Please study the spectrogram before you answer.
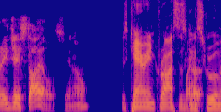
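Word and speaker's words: Karrion Kross: I was like Karrion Cross. But it does sound like Korean Cross, which is fun.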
